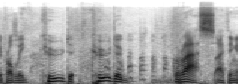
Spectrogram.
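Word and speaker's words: coup de grâce: And a nice coup de grace, I can't say it properly. Coup de grace, I think it's pronounced. Coup de grace. Grace. You need to sort of roll the...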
